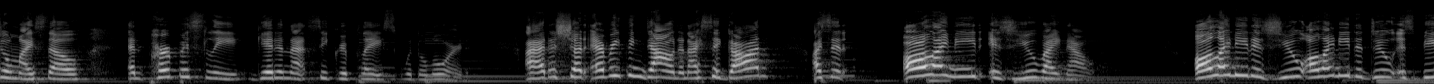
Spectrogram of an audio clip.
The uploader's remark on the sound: Recorded live at Emerging Streams Apostolic Center in Stryker, Ohio.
